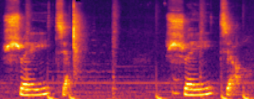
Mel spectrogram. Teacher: the first third tone sounds like the second tone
